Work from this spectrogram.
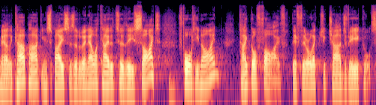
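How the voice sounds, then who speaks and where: A man with an Australian accent speaks at a medium pitch and moderate pace with ordinary pitch variation, in a dry, close sound with no echo on a very clean recording with a silent background. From Australia, Melbourne (North Coburg). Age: 60s. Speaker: retired police officer, local resident. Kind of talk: public submission at council meeting.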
